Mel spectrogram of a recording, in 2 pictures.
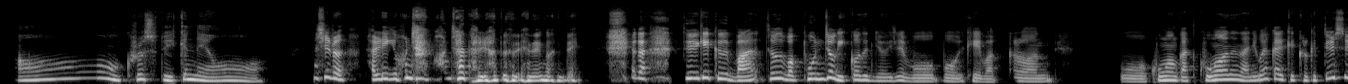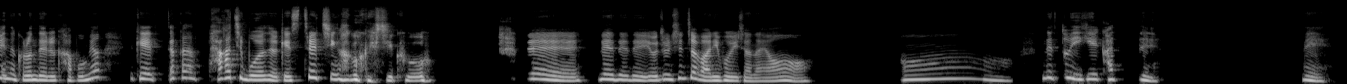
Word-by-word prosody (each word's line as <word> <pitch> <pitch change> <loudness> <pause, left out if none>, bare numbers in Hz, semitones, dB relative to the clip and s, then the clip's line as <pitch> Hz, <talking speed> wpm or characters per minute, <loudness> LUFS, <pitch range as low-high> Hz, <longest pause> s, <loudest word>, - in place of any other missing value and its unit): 아 245 +6 -1
그럴 235 0 0
수도 225 -3 -4
있겠네요. 175 -7 +1 0.5
사실은 285 -7 +3 0.2
달리기 240 +2 +3
혼자 265 -1 +4 0.2
혼자 275 +1 +5
달려도 195 -1 +5
되는 190 0 +4
건데 185 0 0 0.5
그니까 280 -5 +3 0.4
되게 285 +1 +5
그 260 -2 +2
만 185 +1 +2
저도 275 0 +2
막 205 -1 +1
본 250 0 +3
적 305 -5 +4
있거든요. 185 -4 -2
이제 175 +3 -4
뭐 145 -1 -5
뭐 150 -2 -6
이렇게 150 0 -5
막 130 -1 -10
그런 140 -3 -7 0.7
뭐 135 -2 -7
공원 190 +1 +2
같 170 -1 -4
공원은 220 +3 +2
아니고 185 +4 -1
약간 250 -1 -2
이렇게 200 -2 -3
그렇게 190 0 -4
뛸 290 +9 0
수 315 +1 -2
있는 265 -6 0
그런 205 0 +3
데를 195 -2 +3
가보면 195 - -2 0.3
이렇게 250 -2 0
약간 285 -1 -4
다 - - +1
같이 305 -1 +3
모여서 210 -1 +3
이렇게 185 0 +3
스트레칭하고 230 - +3
계시고 180 -1 -1 1.0
네 195 -8 0
네네네 210 -5 0
요즘 195 +5 0
진짜 280 +4 0
많이 180 -3 +3
보이잖아요. 160 -2 -3 0.8
아 235 -3 -5 0.3
근데 295 0 -4
또 310 - 0
이게 240 -1 0
같 230 -1 -3 0.2
네. 180 -7 -1 1.4
네. 180 -7 -3
205 Hz, 285 characters per minute, -22 LUFS, 180-250 Hz, 1.4 s, 혼자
